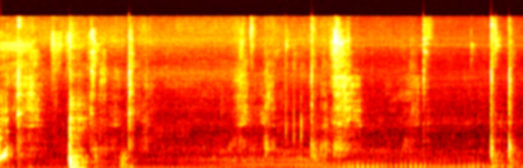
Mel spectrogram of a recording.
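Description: A spoon stirring and scraping through onions, tomatoes and green chillies in a cooking pot. There is a loud knock against the pot about a second in, and quick repeated scraping strokes near the end.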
